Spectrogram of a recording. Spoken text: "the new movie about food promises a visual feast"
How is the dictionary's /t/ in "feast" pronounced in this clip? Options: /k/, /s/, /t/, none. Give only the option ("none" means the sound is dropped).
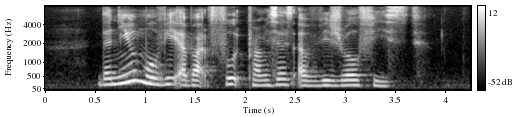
/t/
